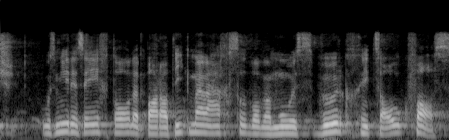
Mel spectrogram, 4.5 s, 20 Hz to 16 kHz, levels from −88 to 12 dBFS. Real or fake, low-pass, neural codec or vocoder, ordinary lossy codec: fake; 7.2 kHz; codec, 16 kHz, 16 kbps, FreqCodec, smaller model; Opus, 64 kbps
